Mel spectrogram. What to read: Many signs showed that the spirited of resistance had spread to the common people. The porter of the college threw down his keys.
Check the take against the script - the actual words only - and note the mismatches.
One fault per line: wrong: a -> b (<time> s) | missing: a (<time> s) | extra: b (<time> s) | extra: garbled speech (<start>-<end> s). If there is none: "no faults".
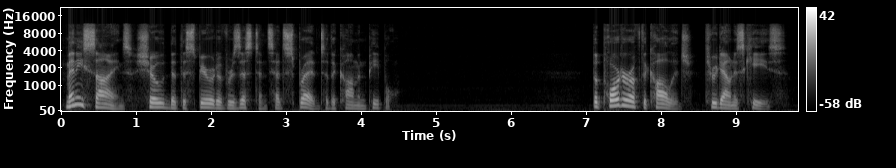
wrong: spirited -> spirit (1.7 s)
